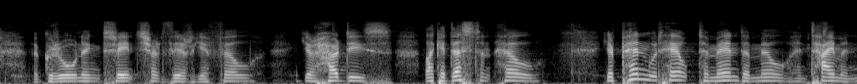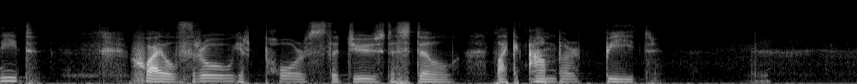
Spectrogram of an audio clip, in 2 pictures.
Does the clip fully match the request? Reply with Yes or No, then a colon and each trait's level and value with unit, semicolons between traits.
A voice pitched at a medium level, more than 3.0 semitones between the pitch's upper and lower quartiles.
Yes: medium, 145 Hz; average, 3.9 semitones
